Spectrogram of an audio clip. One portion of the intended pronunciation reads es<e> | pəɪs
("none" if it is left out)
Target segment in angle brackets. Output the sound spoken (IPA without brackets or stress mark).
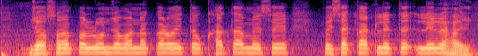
e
